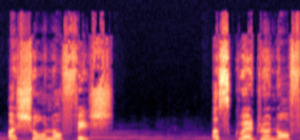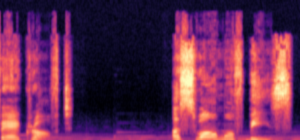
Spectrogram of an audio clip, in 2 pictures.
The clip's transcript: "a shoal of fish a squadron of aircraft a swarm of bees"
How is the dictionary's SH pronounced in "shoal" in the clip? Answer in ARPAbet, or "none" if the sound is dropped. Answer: SH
